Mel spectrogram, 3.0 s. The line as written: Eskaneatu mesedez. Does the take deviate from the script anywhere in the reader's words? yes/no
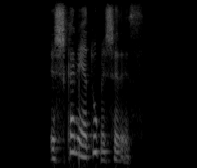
no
